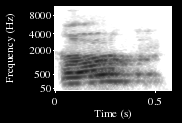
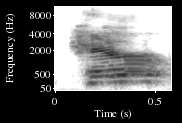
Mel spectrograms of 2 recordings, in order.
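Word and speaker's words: Herr: first name is is her or something hair is how you say mister in German so hair means Mister sudden brain um so keep that in mind it's not her it's it is AIC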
